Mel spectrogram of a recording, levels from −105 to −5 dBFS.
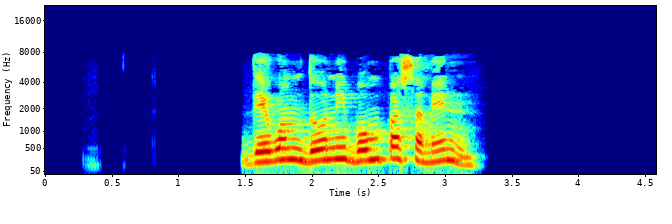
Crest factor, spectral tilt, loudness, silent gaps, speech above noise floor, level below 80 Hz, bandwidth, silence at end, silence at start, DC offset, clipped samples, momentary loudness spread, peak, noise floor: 16 dB; -4.5 dB/octave; -16 LUFS; none; over 74 dB; -66 dBFS; 7.8 kHz; 1.35 s; 1.5 s; under 0.1%; under 0.1%; 11 LU; -2 dBFS; under -90 dBFS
